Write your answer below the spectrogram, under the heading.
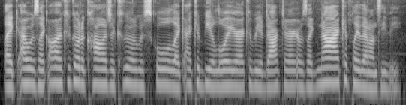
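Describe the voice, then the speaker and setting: A woman with a fairly low, clear voice talks casually as a panel guest. She tells personal stories in an animated way, often voicing her own thoughts as dialogue. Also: racing.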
